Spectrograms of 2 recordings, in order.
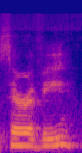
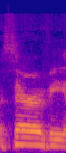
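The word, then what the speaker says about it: CeraVe: Sarah V or however you say it. I apparently like I've been saying it wrong. Um I heard a Tik Tok of somebody like correcting other people about how to say it.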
